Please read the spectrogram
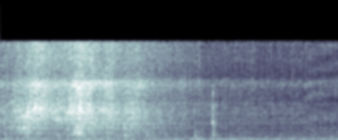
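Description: Yogurt-marinated chicken tikka strips sizzling in oil in a hot kadai over high flame as they are stirred. The sizzle is louder in the first second or so, then eases off, with a faint clink of the spoon once partway through.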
